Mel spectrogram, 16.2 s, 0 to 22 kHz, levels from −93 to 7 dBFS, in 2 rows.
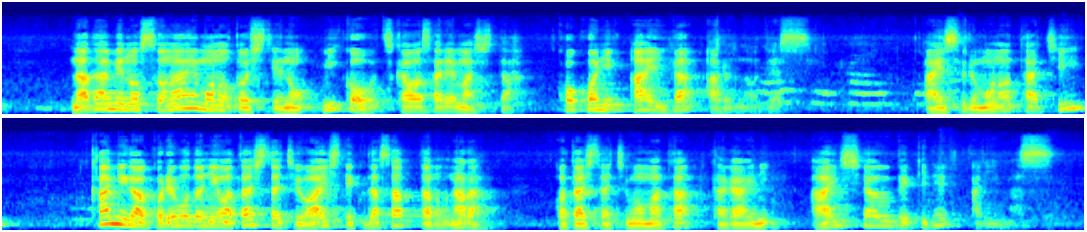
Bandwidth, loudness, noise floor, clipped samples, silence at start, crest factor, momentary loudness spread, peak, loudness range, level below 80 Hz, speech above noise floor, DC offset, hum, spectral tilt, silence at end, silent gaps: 13 kHz; -25 LUFS; -55 dBFS; under 0.1%; 0.5 s; 20 dB; 14 LU; -6 dBFS; 6 LU; -76 dBFS; 30 dB; under 0.1%; none; -3.5 dB/octave; 0.25 s; none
